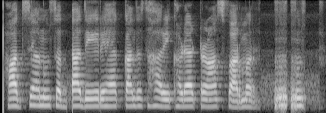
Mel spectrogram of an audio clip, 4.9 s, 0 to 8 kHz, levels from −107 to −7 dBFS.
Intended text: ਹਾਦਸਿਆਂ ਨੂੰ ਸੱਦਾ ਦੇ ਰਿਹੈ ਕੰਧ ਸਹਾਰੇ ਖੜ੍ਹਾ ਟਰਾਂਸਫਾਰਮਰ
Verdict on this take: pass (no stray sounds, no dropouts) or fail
fail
